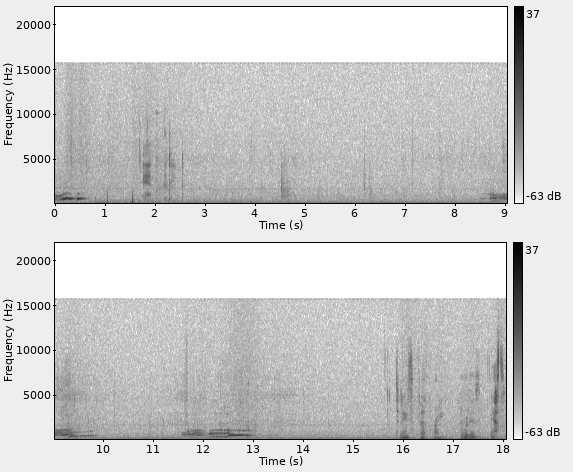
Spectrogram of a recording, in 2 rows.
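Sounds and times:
low electrical hum: 0.0s - 18.0s.

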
